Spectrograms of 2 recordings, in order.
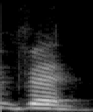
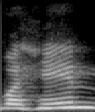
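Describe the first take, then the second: First: No h sound is heard after the w. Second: An h sound is heard after the w. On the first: The speaker calls it right. "एच हो जाएगा silent, हम बोलेंगे वेन" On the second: The speaker calls it wrong. "इसको हम वहेन नहीं बोलेंगे"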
